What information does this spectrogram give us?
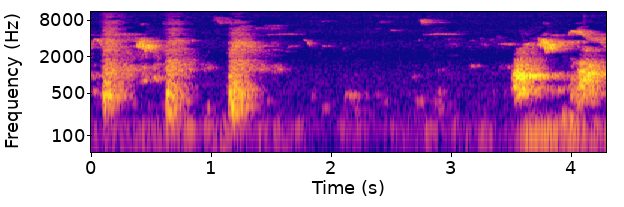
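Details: Wild chachalacas in the countryside: a chachalaca gives three harsh, raspy bursts about half a second apart, then a pause before a louder, grating two-part call.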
